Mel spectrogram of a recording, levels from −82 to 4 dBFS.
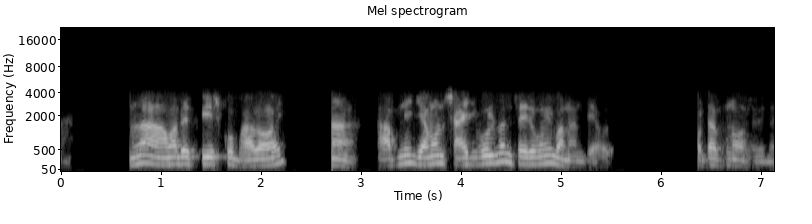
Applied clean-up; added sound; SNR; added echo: none; none; none; none.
